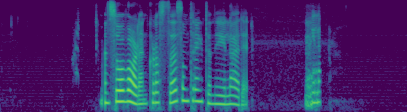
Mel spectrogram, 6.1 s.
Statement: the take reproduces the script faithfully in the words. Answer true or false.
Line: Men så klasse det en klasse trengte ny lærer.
false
